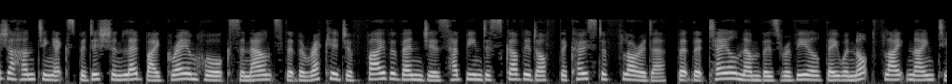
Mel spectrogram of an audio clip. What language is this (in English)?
English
